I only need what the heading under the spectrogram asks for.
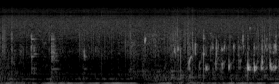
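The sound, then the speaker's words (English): Del Monte tomato juice pours steadily into a glass, a soft continuous gurgle that grows busier, with bright bubbly glugs rising in pitch toward the end. No one speaks. “Hey, Del Monte tomato juice. That's for me. Opener. Glass.”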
